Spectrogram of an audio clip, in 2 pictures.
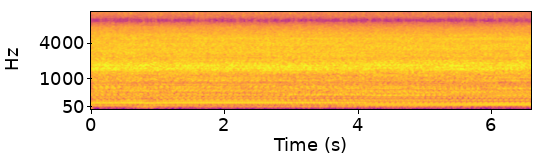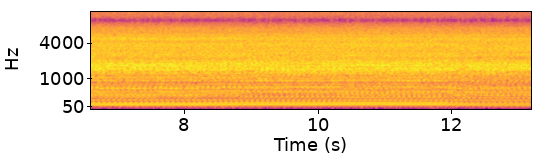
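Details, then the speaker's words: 1959 Chevy Impala convertible 348 V8, during cam break-in at idle: loud, lumpy idle with a raspy puffing chuff over the exhaust note; bad passenger-side exhaust leak, suspected at the donut gasket, exhaust leak. "Got a bad exhaust leak on the passenger side. But that's probably that donut get in there."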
